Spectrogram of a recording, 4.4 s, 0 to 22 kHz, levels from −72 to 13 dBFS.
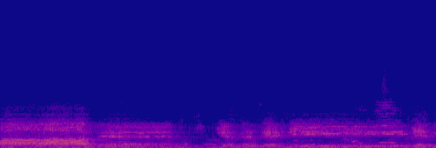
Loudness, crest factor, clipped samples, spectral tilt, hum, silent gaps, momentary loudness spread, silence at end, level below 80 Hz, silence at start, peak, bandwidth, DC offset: -36 LUFS; 16 dB; under 0.1%; -4.5 dB/octave; none; none; 9 LU; 0 s; -64 dBFS; 0 s; -20 dBFS; 16 kHz; under 0.1%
